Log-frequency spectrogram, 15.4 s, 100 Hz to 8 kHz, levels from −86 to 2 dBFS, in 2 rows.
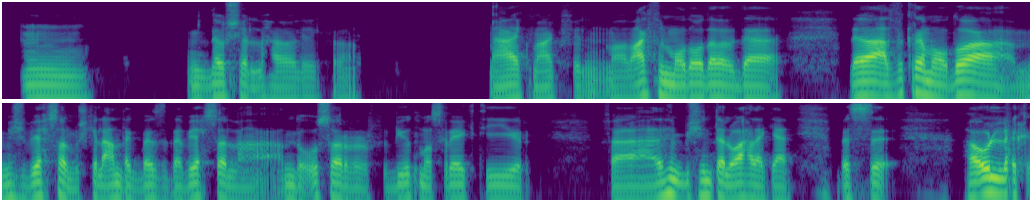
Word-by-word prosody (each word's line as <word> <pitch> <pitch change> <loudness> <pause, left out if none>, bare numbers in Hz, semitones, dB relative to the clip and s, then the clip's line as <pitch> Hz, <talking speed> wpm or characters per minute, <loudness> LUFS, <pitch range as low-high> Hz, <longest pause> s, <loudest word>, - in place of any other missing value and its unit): إمم، 95 -1 -5 0.7
الدَوشة 100 +3 -3
اللي 90 -2 -5
حواليك، 90 0 -8
آه. - - -13 1.0
معاك، 95 +1 -1
معاك 90 +1 -3
في - - -13
ال - - -10
م - - -10
معاك 90 +5 +2
في - - -7
الموضوع 100 -1 +2
ده 100 -2 +2
ده 90 0 -1 0.5
ده 110 +1 +7
على 100 -2 +7
فكرة 125 +2 +2
موضوع 105 -2 +5
مش 95 +3 -8
بيحصل 115 0 0
مشكلة 90 +2 -3
عندك 100 -1 -1
بس، 95 +2 -4
ده 95 - -6
بيحصل 105 -1 -2
عند 95 +2 -8
أسر 100 -6 -2
في - - -23
بيوت 105 +4 -6
مصرية 100 +2 -3
كتير، 100 -1 -7 0.5
فمش 105 +6 -2
أنتَ 120 - 0
لوحدك 105 -2 +3
يعني. - - -3 0.3
بس - - -3 0.7
هاقول 135 -1 +8
لك 135 - 0
95 Hz, 150 wpm, -22 LUFS, 95-105 Hz, 1.0 s, هاقول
